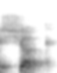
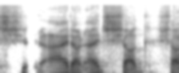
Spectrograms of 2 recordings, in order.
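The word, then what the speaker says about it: Shough: Pronunciation of Tyler, because I say Shook. Like, It's Shug. I don't know. I think it's Shuck, but then again, I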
